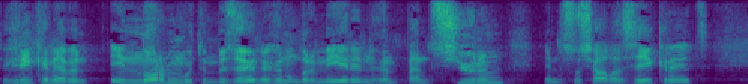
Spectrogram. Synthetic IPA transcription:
d̥əɣrikənɦɛbənenɔrmːutənbəzœɥnəɣənɔndərmeːɾɪnɦɵnpɛnsjunən | ɪndəsosjaːləzeːkərɦɛjt

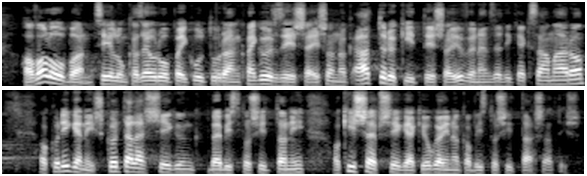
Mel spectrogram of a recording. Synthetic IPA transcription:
hɒvɒloːbɒnt̪seːluŋkɒzɛuɾoːpɒjikult̪uːɾaːŋkmɛɡøːrzeːʃɛeːʃɒnːɒkaːt̪ːøɾø̞kiːt̪eːʃɛɒjøvøːnɛmzɛd̪ikɛksaːmaːɾɒ | ɒkːo̞ɾiɡɛniʃkø̞t̪ɛlɛʃːeːɡyŋkbɛbist̪o̞ʃiːt̪ɒniɒkiʃːɛpʃeːɡɛkjo̞ɡɒjinɒkɒbist̪o̞ʃiːt̪aːʃaːt̪iʃ

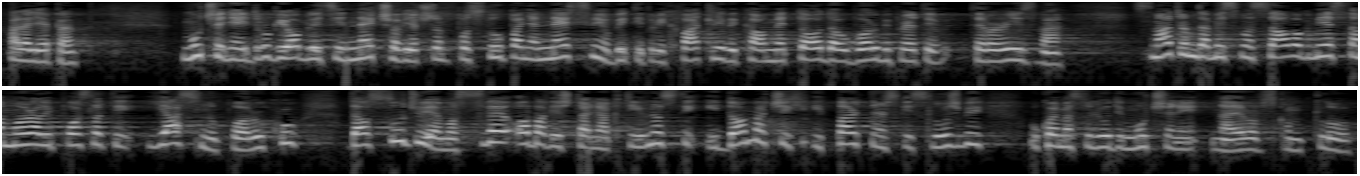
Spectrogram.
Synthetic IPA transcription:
xʋaːlˠaʎe̞ːpa | mut͡ʃe̞ɲe̞id̪ɾuːɡio̞blit̪sine̞t͡ʃo̞ʋje̞t͡ʃno̞ɡ̚po̞st̪uːpaɲane̞smijubit̪ipɾixʋat̪ʎiʋikao̞me̞t̪o̞ːd̪aubo̞ɾbipɾo̞t̪iʋt̪e̞ɾo̞ɾizma | smaːt̪ɾamd̪amiːsmo̞sao̞ʋo̞ɡmje̞st̪amo̞ːɾalipo̞slˠat̪ijasnupo̞ɾukʰu | d̪ao̞sud͡ʑuje̞mo̞sʋe̞ʔo̞baʋje̞ʃt̪ajne̞akt̪iːʋno̞st̪iʔid̪o̞mat͡ɕixipaɾt̪ne̞ɾskixslˠuːʒbi | uko̞jimasuʎuːd̪imut͡ʃe̞ninae̞ʋɾo̞psko̞mt̪lˠu

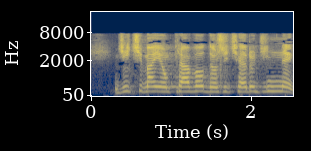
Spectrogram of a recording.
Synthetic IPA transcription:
d͡ʑet͡ɕimajɔ̃w̃pɾavɔd̪ɔʐɘt͡ɕaɾɔd͡ʑinːɛɡ

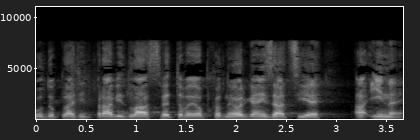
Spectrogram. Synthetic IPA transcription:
ud̪uːplacicpɾaʋid̪laːsʋɛt̪ɔʋɛjɔpxɔd̪nɛjɔɾɡanizaːt͡siɛ | aʔinɛ̰ː

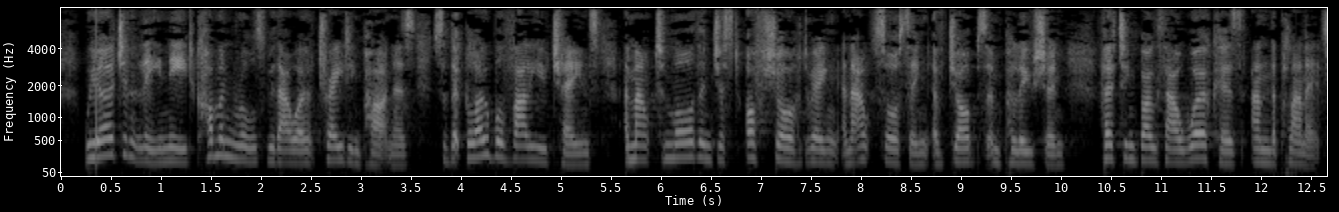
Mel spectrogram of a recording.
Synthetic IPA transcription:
wiɜːd͡ʒə̃nʔliniːd̚kʰɒmə̃nɹuːlˠzwɪðaʊətʰɹ̥eɪdɪ̃ŋpʰɑ̰ˑʔnəz̥soʊðəʔɡ̥loʊbəlˠvaljʉt͡ʃʰẽɪ̃nz̥ʔəmãʊ̃ntʰəmɔːðə̃nd͡ʒʌstɒfʃɔːdəɹɪ̃ŋə̰̃naʊtsɔˑsɪ̃ŋəvd͡ʒɒbz̥ə̃npʰəlʉˑʃə̃nhɜˑtɪ̃ŋboʊθaʊəwɜˑkʰəzə̃nðəpʰl̥anɪ̰t

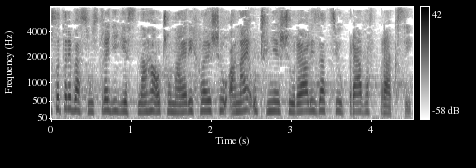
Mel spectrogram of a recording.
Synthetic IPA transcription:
ɔsat̪ɾɛbasuːst̪ɾɛɟiɟjɛsnaɦaɔt͡ʃɔnajɾiːxlɛjʃɪuʔanajʔuːt͡ʃiɲːɛjʃɪuɾɛalizaːt͡siupɾaːʋafpɾaksḭ

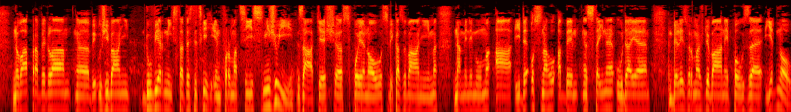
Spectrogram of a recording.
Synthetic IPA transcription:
no̞vaːpɾavɪdlavɪʔuʒiːvaːɲiː | duːvjɛɾniːxst̪at̪ɪst̪ɪt͡skiːxʔɪnfo̞ɾmat͡siːsɲɪʒujiːzaːcɛʃspo̞jɛno̞wsvɪkazo̞vaːɲiːmnamɪnɪmumʔajdɛʔo̞snaɦuʔabɪst̪ɛjnɛːʔuːdajɛbɪlɪzɦɾo̞maʒɟo̞vaːnɪpo̞wzɛjɛdno̞w

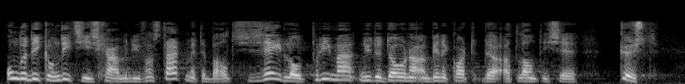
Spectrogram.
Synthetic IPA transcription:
ɔndəɹdikɔnditsisχaːnʋənyvɑnstɑɹtmɛt̚dəbɑ̰lˠti̥səzejlowp̚primaːnydədoːnaɛ̰nbɪnəkɔɹtdəʔa̰tlɑntisə | kɵst

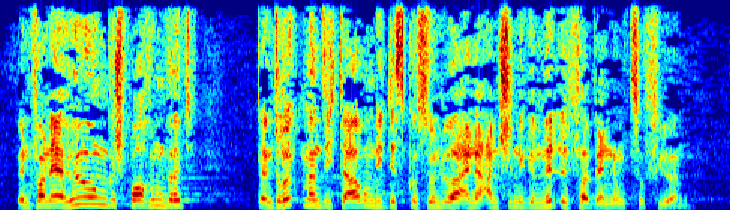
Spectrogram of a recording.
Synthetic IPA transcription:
vɛnfɔnɛɐhøːʊŋənɡəʃpʁ̥ɔχn̩vɪɐt | d̥andʁʏk̚tmanzɪçd̥aʁ̞ʊmdiːdɪskʊsjoːnʔyːbɐʔaɪnəʔanʃtɛndɪɡəmɪtl̩fɛɐvɛndʊŋt͡sufyːʁən

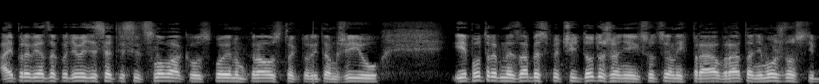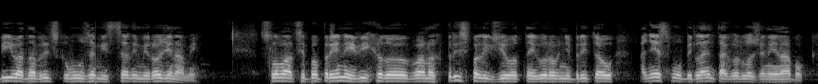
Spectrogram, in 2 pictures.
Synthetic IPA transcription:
ajpɾɛʋɪad͡zakɔɟɛʋɛɟɛsɪat̪̚cisiːt͡sslɔʋaːkɔʊfspɔjɛnɔmkɾaːʎɔʊst̪ʋɛkt̪ɔɾiːt̪amʒijuː | jɛpɔt̪ɾɛbnɛːzabɛspɛt͡ʃiɟd̪ɔd̪r̩ʒaɲɪɛixsɔt͡siaːlnixpɾaːʊʋɾaːt̪aɲɪɛmɔʒnɔscibiːʋaɟnabɾit͡skɔmuːzɛmiːst͡sɛliːmiɾɔɟinamḭ | slɔʋaːt͡sipɔpɾiiniːɣʋiːxɔd̪ɔuɾbaːnɔxpɾispɛliɡʒiʋɔt̪nɛjuːɾɔʊɲibɾit̪ɔʊ | aɲɛsmɪuːbiɟlɛnt̪aɡɔd̪lɔʒɛniːnabɔk

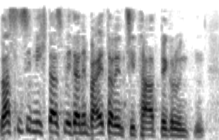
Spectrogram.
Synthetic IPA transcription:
lasn̩ziːmɪçd̥asmɪtʔaɪnəmvaɪtəʁənt͡sitʰaːt̚b̥əɡʁʏndn̩

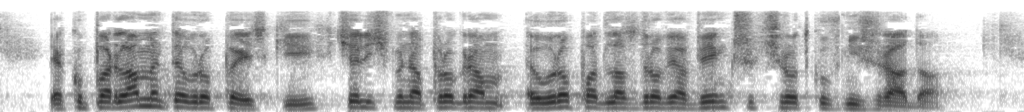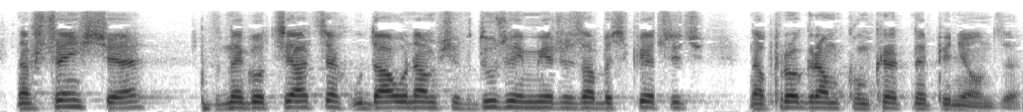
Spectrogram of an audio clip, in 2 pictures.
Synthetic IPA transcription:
jakɔpaɾlamɛnt̪ɛwɾɔpɛjskʲixt͡ɕelʲiɕmɘnapɾɔɡɾamɛwɾɔpad̪lazd̪ɾɔvʲjavʲjɛŋkʂɘxɕɾɔt̪̚kufɲiʂɾa̰d̪a̰ | naʂt͡ʂɛ̃w̃ɕt͡ɕɛvnɛɡɔt̪sjat̪sʲjaxud̪awɔnamɕɛvd̪uʐɛjmʲjɛʐɛzabɛspʲjɛt͡ʂɘt͡ɕnapɾɔɡɾamkɔŋkɾɛt̪nɛpʲjeɲɔ̰nd̪zɛ̰

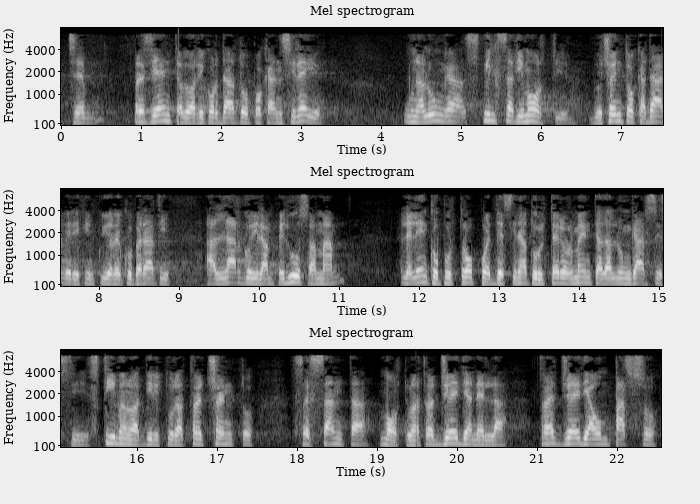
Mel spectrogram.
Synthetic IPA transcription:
t̪sje | pɾesid̪ɛnt̪eloarːikord̪aːt̪opɔkansilɛj | unaluŋɡasfilsad̪imɔrt̪id̪uet͡ʃɛnt̪okad̪aːveɾifiŋkujrekupeɾaːt̪i | alːarɡod̪ilamped̪uːsama | lelɛŋkopurt̪ɾɔpːoɛd̪ːest̪inaːt̪oult̪ɛɾjorment̪ead̪alːuŋɡarsiesist̪iːmanoad̪ːiɾit̪ːuːɾat̪ɾet͡ʃɛnt̪o | sesːant̪amɔrt̪iunat̪ɾad͡ʒɛːd̪janelːa | t̪ɾad͡ʒɛːd̪jaumpasːo

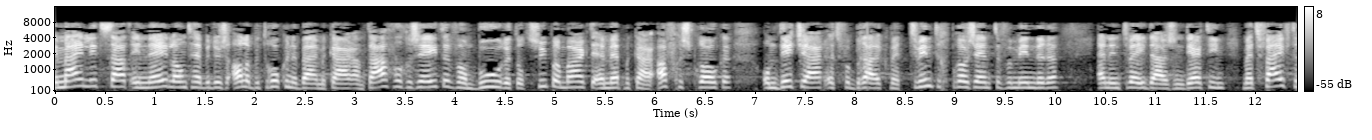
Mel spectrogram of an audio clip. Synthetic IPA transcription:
ɪnmɛjnlɪtstaːtɪnːejdəlɑntɦɛbəndɵsɑləbətrɔkənəbɛjməkaːɹaːntaːfəlˠχəzejtənvɑnbuːrətɔtsypəɹmɑɹk̚təɛnmɛt̚məkaːɹʔɑfχəsprowkənɔmdɪtjaːɹətfəɹbrœɥkmɛtʋɪntəχprosɛntəvəɹmɪndərən | ɛnɪntʋejdœɥzəntdɛɹtinmɛtfɛjftə

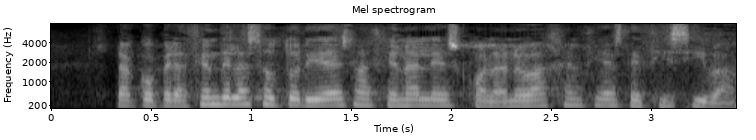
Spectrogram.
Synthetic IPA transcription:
lako̞peɾaθjo̞nd̪e̞lasawt̪o̞ɾiðaðe̞znaθjo̞nale̞sko̞nlanwe̞βaːxẽ̞n̟θjae̞zðe̞θisiβ̞a̰

